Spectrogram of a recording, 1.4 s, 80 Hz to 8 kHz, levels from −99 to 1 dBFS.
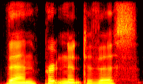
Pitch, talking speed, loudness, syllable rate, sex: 135 Hz, 170 wpm, -19 LUFS, 4.8 syllables/s, male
